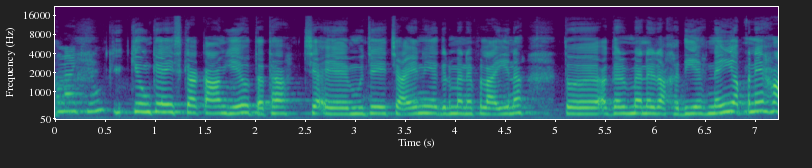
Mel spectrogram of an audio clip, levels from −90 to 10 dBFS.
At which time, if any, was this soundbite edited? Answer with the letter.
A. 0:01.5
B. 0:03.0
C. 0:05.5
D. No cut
D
